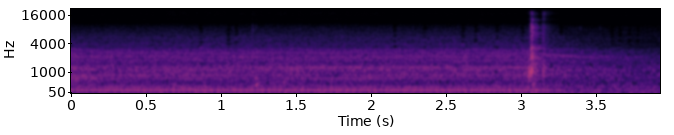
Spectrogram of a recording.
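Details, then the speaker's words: Fan on an APC Back-UPS 450 switched to battery backup, whose stepped, modified sine-wave output leaves the fan nearly stalled: low strained hum, barely turning, then a sharp click, while the meter reads about 122–123 V. "Now we're on battery backup. You can tell that because the green light is blinking, indicating battery backup power. Fan has almost stalled."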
